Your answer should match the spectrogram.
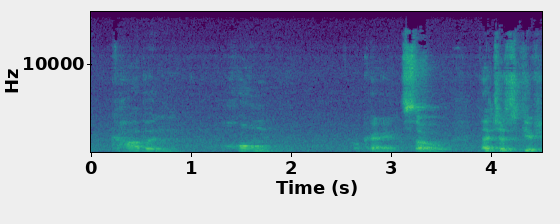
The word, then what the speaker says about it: Copenhagen: The actual pronunciation of the city of Copenhagen or Copenhagen is Copenhagen.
